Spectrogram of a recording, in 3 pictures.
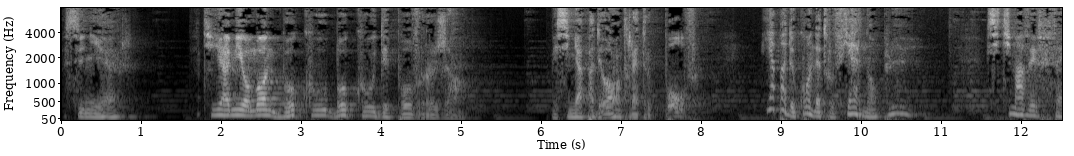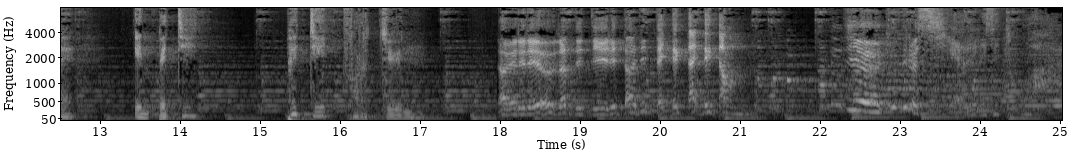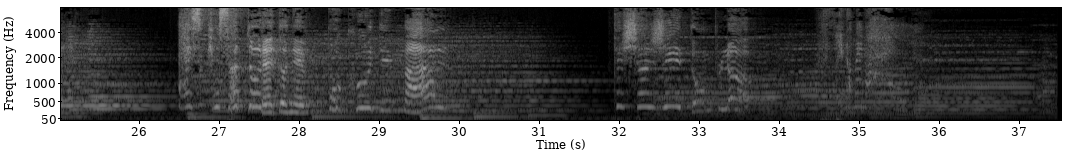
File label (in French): voix jouee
